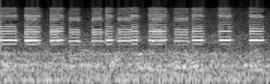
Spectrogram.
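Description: A shrill, high-pitched tone sounding in rapid short blasts, about five a second, over the noise of a crowd.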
